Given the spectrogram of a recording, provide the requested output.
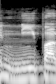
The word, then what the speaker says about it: NIPA: देखिए, अब NIPA नहीं कहते आप, NIPA नहीं कहते, नीपा कहते हैं। तो एक सिंगल वर्ड के तौर पर प्रोनाउंस कर रहे हैं।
